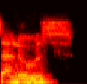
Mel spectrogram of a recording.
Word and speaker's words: Saluz: So the company name is Saluz, and in Mexico, I'm sorry, in Spanish, Salud is health, and Luz is light.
